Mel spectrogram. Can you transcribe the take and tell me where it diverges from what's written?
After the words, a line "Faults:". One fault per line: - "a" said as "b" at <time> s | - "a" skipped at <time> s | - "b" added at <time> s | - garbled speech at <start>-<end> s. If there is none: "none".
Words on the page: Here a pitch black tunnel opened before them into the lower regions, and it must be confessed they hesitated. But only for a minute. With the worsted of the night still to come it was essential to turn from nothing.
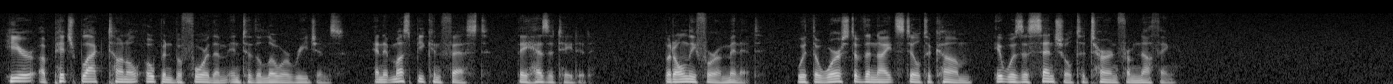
Here a pitch black tunnel opened before them into the lower regions, and it must be confessed they hesitated. But only for a minute. With the worst of the night still to come it was essential to turn from nothing.
Faults:
- "worsted" said as "worst" at 8.2 s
